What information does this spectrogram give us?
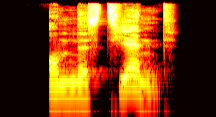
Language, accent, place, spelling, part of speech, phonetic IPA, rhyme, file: German, Germany, Berlin, omniszient, adjective, [ɔmniˈst͡si̯ɛnt], -ɛnt, De-omniszient.ogg
- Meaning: omniscient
